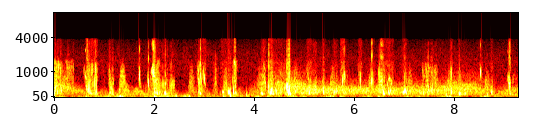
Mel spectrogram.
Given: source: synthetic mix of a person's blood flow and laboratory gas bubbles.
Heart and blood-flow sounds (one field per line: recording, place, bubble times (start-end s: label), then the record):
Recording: Doppler ultrasound of blood flow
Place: subclavian vein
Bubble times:
0.00-0.41 s: bubbles
0.60-0.89 s: bubbles
1.10-1.22 s: bubbles
1.69-1.75 s: bubbles
1.87-2.43 s: bubbles
2.85-3.06 s: bubbles
3.34-3.68 s: bubbles
4.13-4.77 s: bubbles
5.05-5.27 s: bubbles
5.36-5.44 s: bubbles
5.58-5.68 s: bubbles
5.74-5.89 s: bubbles
6.09-6.17 s: bubbles
6.32-6.42 s: bubbles
6.48-6.80 s: bubbles
6.96-7.10 s: bubbles
7.36-7.69 s: bubbles
7.92-7.99 s: bubbles
8.08-8.26 s: bubbles
8.50-8.58 s: bubbles
8.72-8.80 s: bubbles
9.07-9.21 s: bubbles
From the record:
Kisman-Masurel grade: 242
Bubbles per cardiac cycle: several, 3 to 8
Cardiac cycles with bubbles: 100%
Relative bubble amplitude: moderate (0.250 to 0.450)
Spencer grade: 3 (all of the cardiac periods contain showers or single bubble signals, but not dominating or overriding the cardiac motion signals)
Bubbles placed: anywhere in the cardiac cycle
